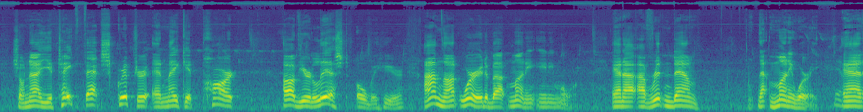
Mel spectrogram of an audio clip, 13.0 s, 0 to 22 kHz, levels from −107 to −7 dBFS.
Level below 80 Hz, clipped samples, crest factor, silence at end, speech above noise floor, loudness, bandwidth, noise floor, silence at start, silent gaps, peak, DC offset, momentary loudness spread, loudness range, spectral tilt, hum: -58 dBFS; under 0.1%; 18 dB; 0 s; 27 dB; -21 LUFS; over 20 kHz; -48 dBFS; 0.2 s; none; -2 dBFS; under 0.1%; 14 LU; 2 LU; -6 dB/octave; none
